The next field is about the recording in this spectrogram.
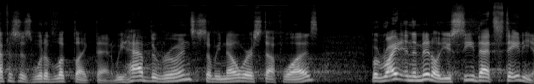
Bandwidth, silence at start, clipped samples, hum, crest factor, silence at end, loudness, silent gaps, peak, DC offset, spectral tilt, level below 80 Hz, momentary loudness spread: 19 kHz; 0 s; under 0.1%; none; 18 dB; 0 s; -24 LUFS; none; -6 dBFS; under 0.1%; -5 dB/octave; -76 dBFS; 9 LU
